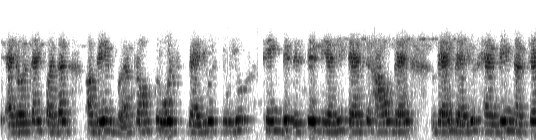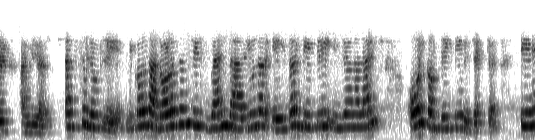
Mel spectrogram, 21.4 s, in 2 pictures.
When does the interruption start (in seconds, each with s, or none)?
none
